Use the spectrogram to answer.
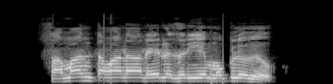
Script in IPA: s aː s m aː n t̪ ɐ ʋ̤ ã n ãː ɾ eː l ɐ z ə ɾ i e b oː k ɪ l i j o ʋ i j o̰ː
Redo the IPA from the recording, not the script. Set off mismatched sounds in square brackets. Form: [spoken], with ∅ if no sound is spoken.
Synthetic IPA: s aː [∅] m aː n t̪ ɐ ʋ̤ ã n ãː ɾ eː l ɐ z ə ɾ i e [m] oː k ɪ l i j o ʋ i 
